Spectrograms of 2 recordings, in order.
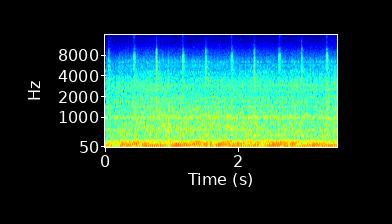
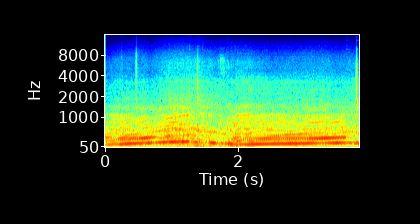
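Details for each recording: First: Nissan Sunny truck with a rebuilt A15 engine (replacing the A12), automatic, performance cam. After start the idle drops from about 1500 to about 1000 rpm and then lopes with a lumpy beat about three per second: lopey idle from the cam. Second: Sunny truck with a rebuilt A15 engine, no extra throttle return spring: blips where the revs fall straight back to idle each time, with no hanging. The throttle returns normally.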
